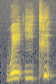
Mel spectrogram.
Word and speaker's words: wait: 이걸 발음하실 때에는요. 너무 wait 이렇게 1대 1대 1 정직하게 발음하기보다 앞에 팍 강조가 들어가고요. 그리고 뒤에 트는 소리가 아주 작게 잦아드는 소리가 나요.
